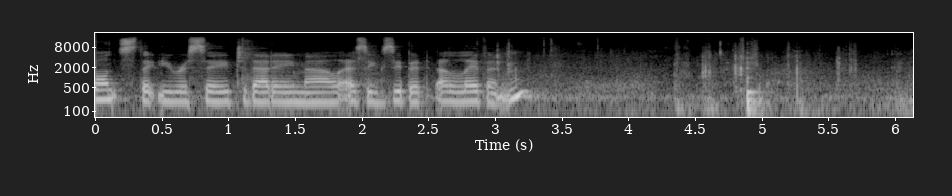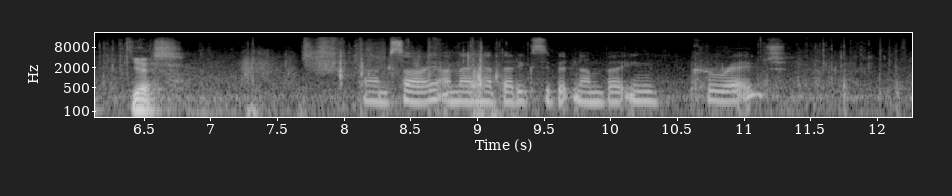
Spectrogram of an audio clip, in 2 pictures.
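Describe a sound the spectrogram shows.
A woman speaks calmly and formally through a microphone.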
